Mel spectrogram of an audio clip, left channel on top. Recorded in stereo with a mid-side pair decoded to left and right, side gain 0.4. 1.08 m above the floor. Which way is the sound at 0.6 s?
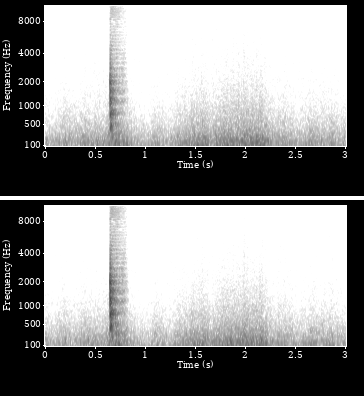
50° right.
